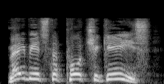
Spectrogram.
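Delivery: high-pitched call to a comrade; shouting back. A narrator's reading. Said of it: "he shouted back to Harper".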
